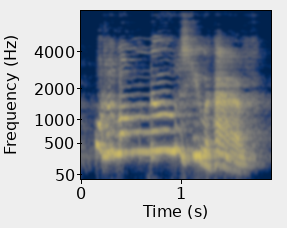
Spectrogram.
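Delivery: put-on very high, girlish and bright; little girl voice.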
